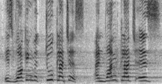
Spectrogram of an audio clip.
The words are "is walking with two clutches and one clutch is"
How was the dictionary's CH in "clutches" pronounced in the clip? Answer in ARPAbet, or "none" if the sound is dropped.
CH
